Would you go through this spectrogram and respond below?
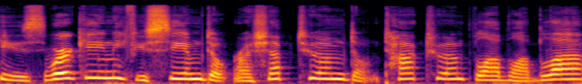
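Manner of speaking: mock, loud, stern strict teacher voice. Retelling escorting puppeteers past an actor: retelling own strict teacher talk. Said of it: "the whole teacher talk".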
